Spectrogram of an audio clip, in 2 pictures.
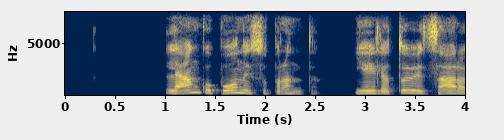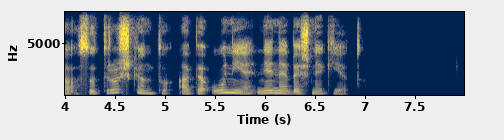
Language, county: Lithuanian, Šiauliai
